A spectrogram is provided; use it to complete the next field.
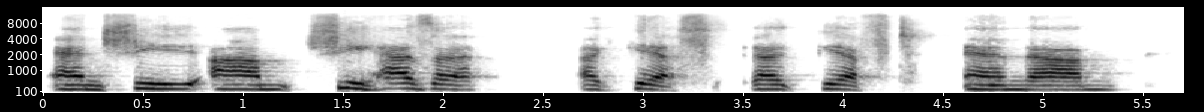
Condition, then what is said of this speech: Aphasia. I have aphasia and people might are they're probably wondering why i sound a little different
